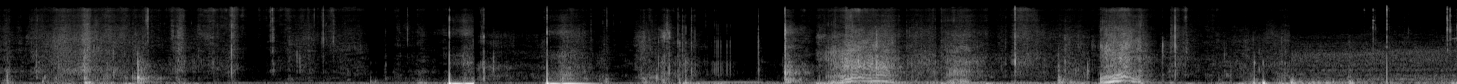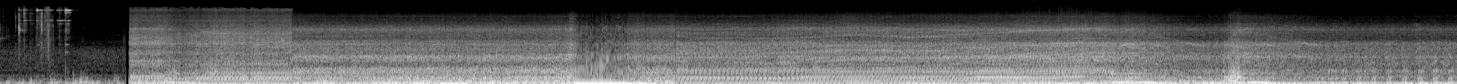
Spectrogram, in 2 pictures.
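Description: Clicks, scrapes and rustling from motorcycle boot buckles and riding gear being fastened. About halfway through, the engine of an Aprilia Tuareg 660, a parallel twin, comes in abruptly and runs loud, its pitch rising and falling as the bike rides off.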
